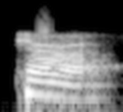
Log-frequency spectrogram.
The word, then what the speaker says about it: Tarah: Matt Pelcher, and also the leader of the band, Tarah G. And or better known as Tarah. And my wife wanted to verify, is it Tarah or Tarah? Tarah. Okay, so Tarah.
